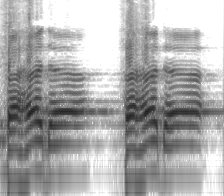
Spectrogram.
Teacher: نمد الألف بمقدار حركتين، فهدى فهدى، لا نقف عليها بهمزة، لا نقول فهدى وإنما فهدى، كذلك غير ممالة أو مقللة، لا نقول فهدى هدى، لا فهدى فهدى.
